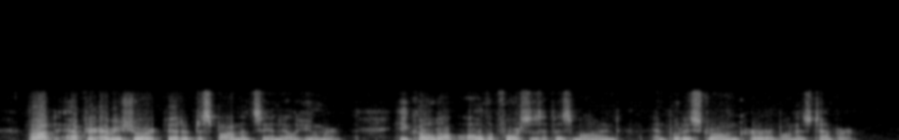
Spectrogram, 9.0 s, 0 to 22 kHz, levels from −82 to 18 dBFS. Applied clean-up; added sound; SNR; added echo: none; none; none; none.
